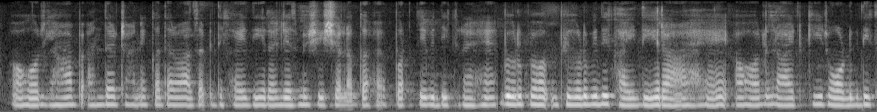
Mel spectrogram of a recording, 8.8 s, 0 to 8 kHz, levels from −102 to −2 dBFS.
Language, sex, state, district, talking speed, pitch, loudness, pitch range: Hindi, female, Uttar Pradesh, Jalaun, 220 wpm, 200 Hz, -26 LUFS, 195-205 Hz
